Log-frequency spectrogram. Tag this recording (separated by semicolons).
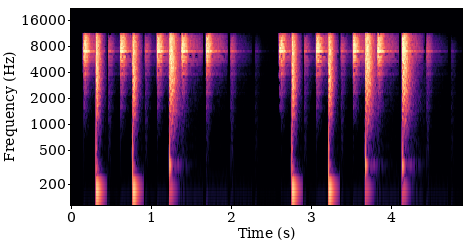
Beat; Drum; DrumLoop; Drums; Electric; Electro; Electronic; House; IDM; Loop; Machine; Retro; Trap; Vintage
